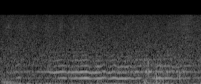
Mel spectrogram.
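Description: A flying insect buzzing in one steady drone that wavers slightly in pitch.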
